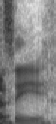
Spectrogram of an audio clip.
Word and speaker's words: Xaxi: okei, kuidas sa hääldad siis seda nime lõpuks? – Xaxi, Xaxi see on, see on koera nimi. see on koer. Saksi. Saksi.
